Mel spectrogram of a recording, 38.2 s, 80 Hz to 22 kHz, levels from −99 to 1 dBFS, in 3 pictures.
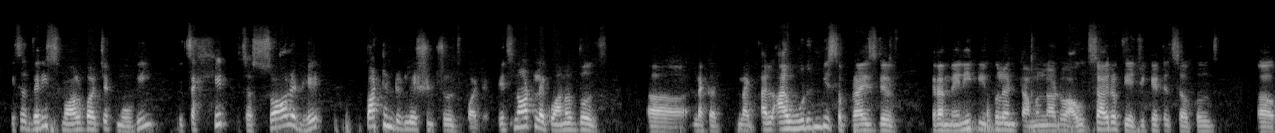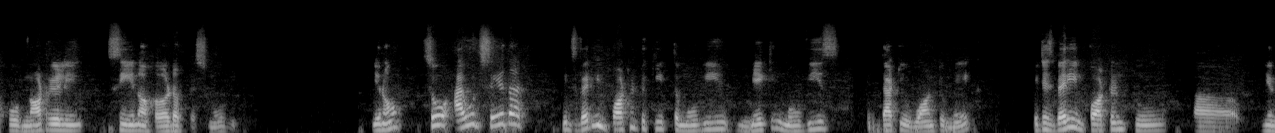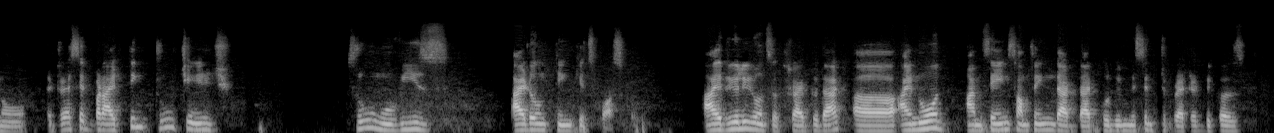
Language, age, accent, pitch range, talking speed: English, 30-49, Indian, 130-160 Hz, 185 wpm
